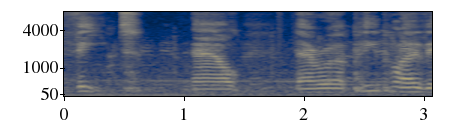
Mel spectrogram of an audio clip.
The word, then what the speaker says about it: Wight: It's a derivative from Veet.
